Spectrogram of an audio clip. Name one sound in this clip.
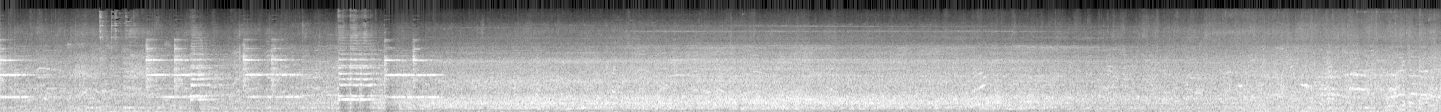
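A crowd of people talk and murmur nearby outdoors.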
